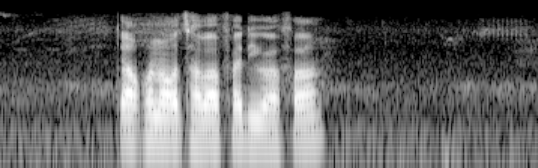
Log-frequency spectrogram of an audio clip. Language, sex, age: Tswana, male, 20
